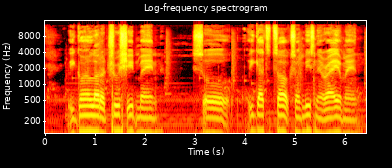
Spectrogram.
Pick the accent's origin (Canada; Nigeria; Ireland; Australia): Nigeria; from Nigeria, Northside.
